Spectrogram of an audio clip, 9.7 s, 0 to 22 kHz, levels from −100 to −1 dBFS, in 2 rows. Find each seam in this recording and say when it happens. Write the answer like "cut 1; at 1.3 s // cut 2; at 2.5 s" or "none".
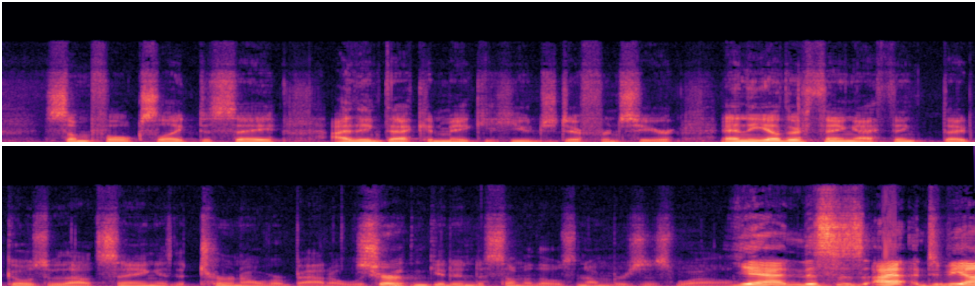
cut 1; at 4.6 s // cut 2; at 5.7 s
